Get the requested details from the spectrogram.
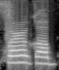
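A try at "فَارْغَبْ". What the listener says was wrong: Very nice.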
